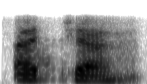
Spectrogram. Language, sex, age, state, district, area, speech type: Urdu, male, 18-30, Maharashtra, Nashik, urban, conversation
